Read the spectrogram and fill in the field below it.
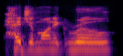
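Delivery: normal talking voice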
